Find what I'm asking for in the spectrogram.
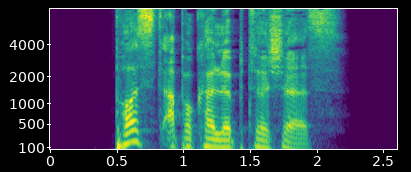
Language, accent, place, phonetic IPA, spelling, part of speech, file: German, Germany, Berlin, [ˈpɔstʔapokaˌlʏptɪʃəs], postapokalyptisches, adjective, De-postapokalyptisches.ogg
- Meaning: strong/mixed nominative/accusative neuter singular of postapokalyptisch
